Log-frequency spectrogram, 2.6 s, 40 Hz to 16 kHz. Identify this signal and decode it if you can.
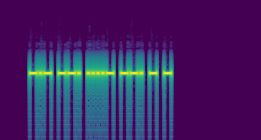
Morse code, heard as a keyed tone, about 52 wpm, 700 Hz. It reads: KG4GTT
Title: USA Call Signs Repeated 2x 50wpm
